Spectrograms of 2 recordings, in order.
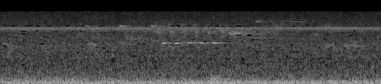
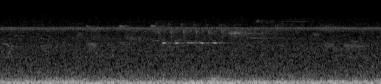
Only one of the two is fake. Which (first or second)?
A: first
